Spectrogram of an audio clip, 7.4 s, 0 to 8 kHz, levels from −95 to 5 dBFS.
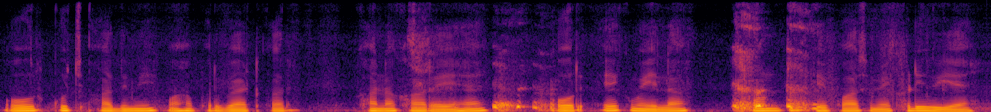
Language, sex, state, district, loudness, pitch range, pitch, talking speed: Hindi, male, Uttar Pradesh, Saharanpur, -20 LUFS, 120-145 Hz, 125 Hz, 160 wpm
